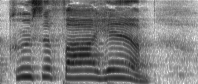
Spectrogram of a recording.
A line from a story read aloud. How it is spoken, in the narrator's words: they shouted all the louder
